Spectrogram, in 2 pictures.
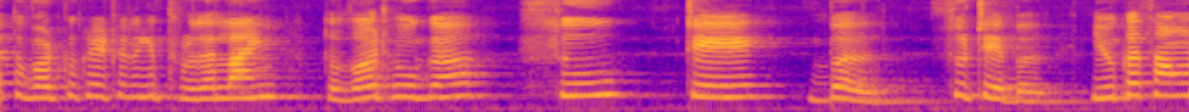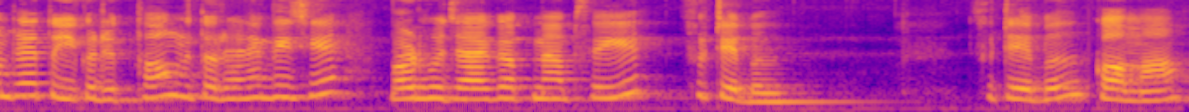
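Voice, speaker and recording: A woman teaching shorthand step by step. She spells out each stroke and repeats every word. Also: high-pitched. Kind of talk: step-by-step dictation lesson.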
